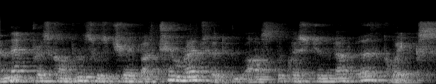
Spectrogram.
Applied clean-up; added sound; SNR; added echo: neural separator model SepFormer DNS4.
